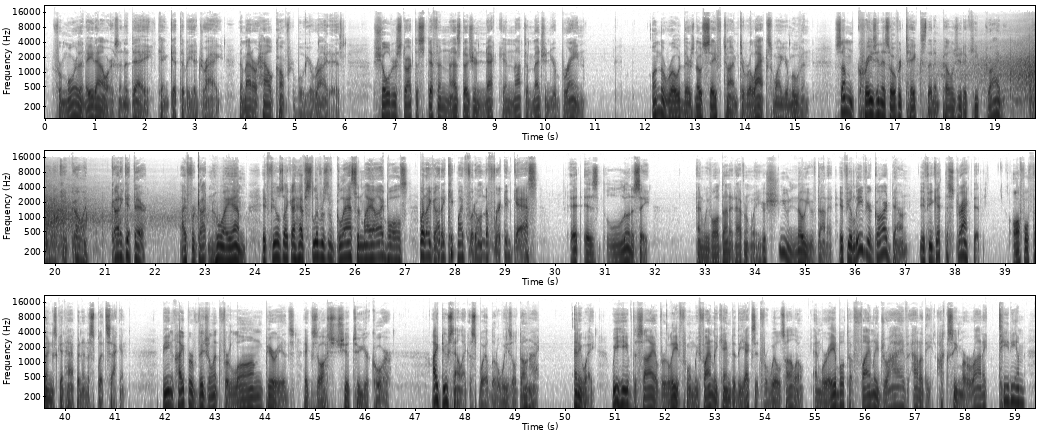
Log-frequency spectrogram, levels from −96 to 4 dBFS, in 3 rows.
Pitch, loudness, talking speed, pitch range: 95 Hz, -16 LUFS, 175 wpm, 80-120 Hz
